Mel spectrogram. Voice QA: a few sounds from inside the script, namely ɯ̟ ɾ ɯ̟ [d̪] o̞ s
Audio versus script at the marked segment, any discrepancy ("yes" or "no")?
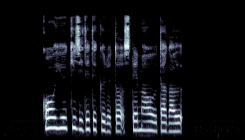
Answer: yes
